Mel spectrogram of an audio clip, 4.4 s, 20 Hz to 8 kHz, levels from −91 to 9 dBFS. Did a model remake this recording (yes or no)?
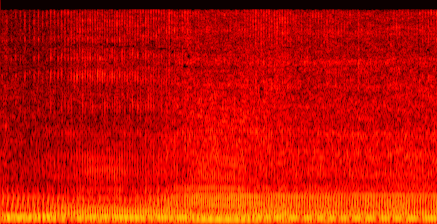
no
